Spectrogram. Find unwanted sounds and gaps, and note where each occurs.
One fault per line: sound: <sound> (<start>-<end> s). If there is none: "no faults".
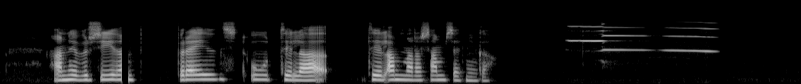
sound: dropout (1.2-1.3 s)
sound: squeak (5.7-7.2 s)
